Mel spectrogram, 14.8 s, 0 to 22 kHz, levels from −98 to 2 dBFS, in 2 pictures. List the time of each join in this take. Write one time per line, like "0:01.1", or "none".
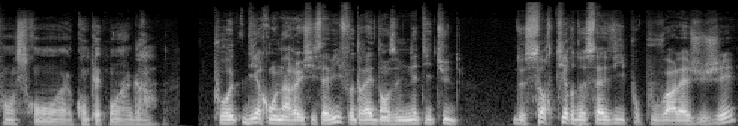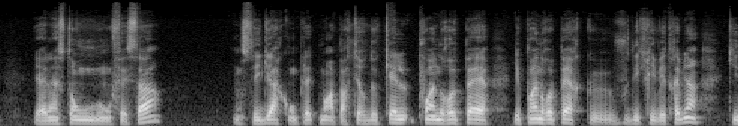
0:01.9

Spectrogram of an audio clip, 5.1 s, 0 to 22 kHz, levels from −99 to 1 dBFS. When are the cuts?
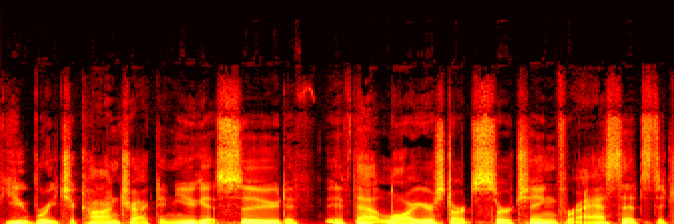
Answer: none

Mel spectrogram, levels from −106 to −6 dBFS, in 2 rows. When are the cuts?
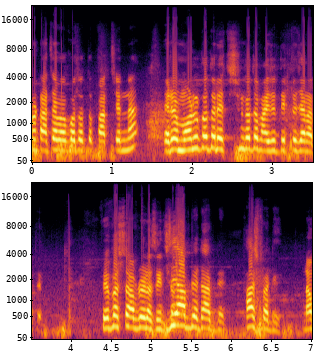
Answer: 0:04.2

